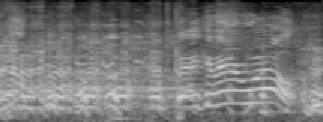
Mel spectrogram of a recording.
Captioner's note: laughter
